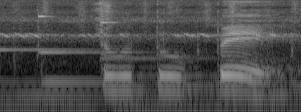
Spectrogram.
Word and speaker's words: tutupe: Dan yang kedua ini tutup plus e, jadi bacanya tutupe.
